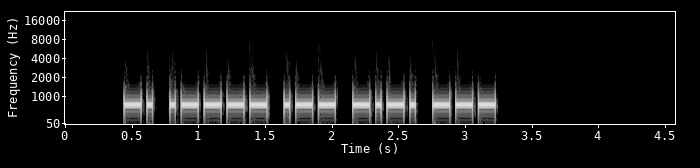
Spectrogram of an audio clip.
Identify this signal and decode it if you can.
Morse code, heard as a keyed tone, about 28 wpm, 700 Hz. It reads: N1WCO
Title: USA Call Signs - 5 Characters - Repeated 3x - 28wpm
